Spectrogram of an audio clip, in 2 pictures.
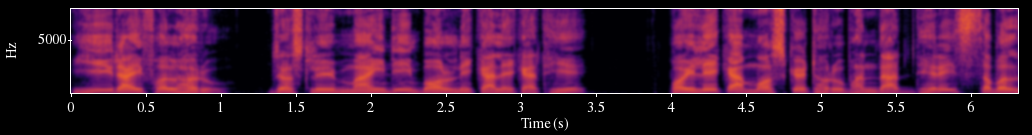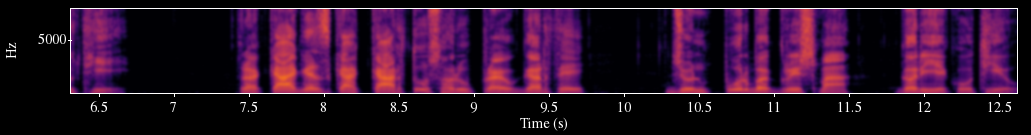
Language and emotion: Nepali, neutral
